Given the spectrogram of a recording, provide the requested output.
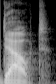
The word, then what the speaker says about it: doubt: you have to memorize like doubt subtle or debt where the B is completely silent and you pronounce the T instead and that is it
